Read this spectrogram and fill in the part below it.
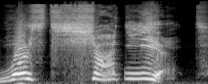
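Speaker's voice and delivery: very high-pitched growl through clenched teeth. Narrator reading a young woman's line at her returning enemy: growled through clenched teeth. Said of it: "growled through clenched teeth".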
